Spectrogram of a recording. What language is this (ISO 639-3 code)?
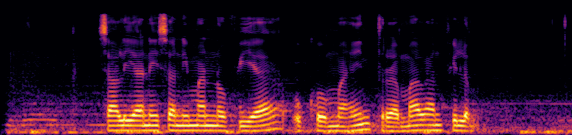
jav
